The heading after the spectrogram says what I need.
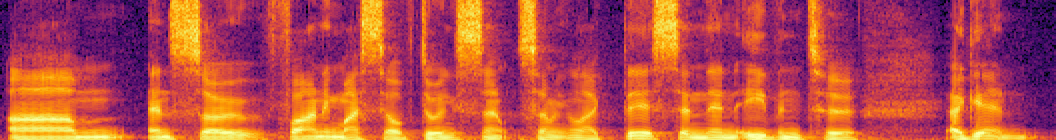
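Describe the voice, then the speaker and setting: An Australian man, an actor on a roundtable, speaking in a searching, halting way with many restarts. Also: mid-range voice, clean tone. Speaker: actor guest. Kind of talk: roundtable conversation.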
